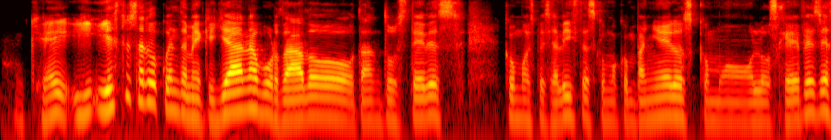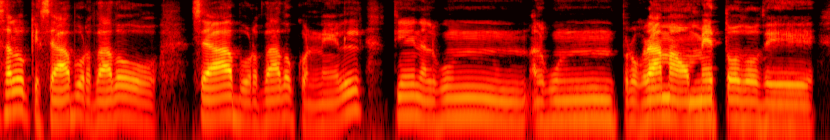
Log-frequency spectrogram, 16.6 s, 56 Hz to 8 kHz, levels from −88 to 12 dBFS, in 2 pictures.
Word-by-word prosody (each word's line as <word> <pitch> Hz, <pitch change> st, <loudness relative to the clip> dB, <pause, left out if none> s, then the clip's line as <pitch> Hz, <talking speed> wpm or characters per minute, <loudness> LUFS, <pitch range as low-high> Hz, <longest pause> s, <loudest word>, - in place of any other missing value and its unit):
Okey, 125 Hz, +6 st, -3 dB
y 135 Hz, +3 st, +3 dB
y 160 Hz, +1 st, +6 dB
esto 190 Hz, +10 st, +1 dB
es 245 Hz, -, +4 dB
algo, 220 Hz, -2 st, +3 dB
cuéntame, 145 Hz, -7 st, 0 dB
que 120 Hz, +1 st, -5 dB
ya 150 Hz, +5 st, +9 dB
han 160 Hz, +2 st, +3 dB
abordado 125 Hz, -5 st, +2 dB
tanto 115 Hz, 0 st, -7 dB
ustedes 125 Hz, +4 st, +1 dB, 0.4 s
como 120 Hz, -1 st, -8 dB
especialistas, 115 Hz, +4 st, -1 dB
como 110 Hz, -1 st, -14 dB
compañeros, 120 Hz, +2 st, 0 dB
como 110 Hz, -1 st, -11 dB
los 110 Hz, -1 st, +3 dB
jefes, 120 Hz, +7 st, -2 dB
¿ya 160 Hz, -, +1 dB
es 145 Hz, 0 st, -3 dB
algo 155 Hz, -1 st, 0 dB
que -, -, -8 dB
se -, -, +3 dB
ha 115 Hz, 0 st, +4 dB
abordado 115 Hz, -3 st, -5 dB, 0.3 s
se 120 Hz, -, +1 dB
ha 120 Hz, +2 st, +5 dB
abordado 115 Hz, 0 st, -4 dB
con 100 Hz, 0 st, -13 dB
él? 135 Hz, +11 st, -8 dB, 0.3 s
¿Tienen 135 Hz, -1 st, -7 dB
algún 115 Hz, -1 st, -10 dB
algún 115 Hz, +1 st, -10 dB
programa 115 Hz, +2 st, +2 dB
o 110 Hz, 0 st, 0 dB
método 115 Hz, 0 st, -2 dB
de, 100 Hz, -2 st, -7 dB
120 Hz, 140 wpm, -23 LUFS, 110-130 Hz, 0.4 s, ya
